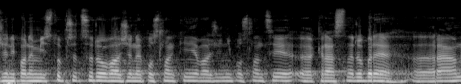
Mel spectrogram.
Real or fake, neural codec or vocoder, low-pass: real; none; 14.4 kHz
